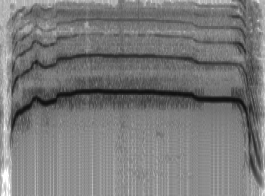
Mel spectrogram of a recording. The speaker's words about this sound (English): if I'm, like, so startled by something that I realize is happening and I can't stop it, the scream would kind of be like,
